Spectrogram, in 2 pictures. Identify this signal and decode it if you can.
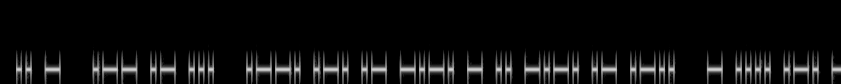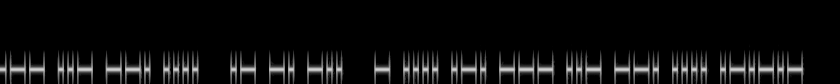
Morse code, heard as a keyed tone, about 25 wpm, 700 Hz. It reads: IT WAS PRACTICAL THROUGH AND THROUGH.
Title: Sentences from Top 1400 Words 25wpm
